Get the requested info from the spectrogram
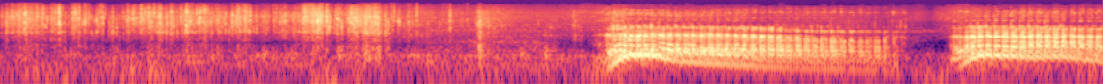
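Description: Faint crinkling of a small plastic bag in the hands, then a man letting out two long, drawn-out shouts, each falling in pitch: a whoop of excitement over a big bass just caught.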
